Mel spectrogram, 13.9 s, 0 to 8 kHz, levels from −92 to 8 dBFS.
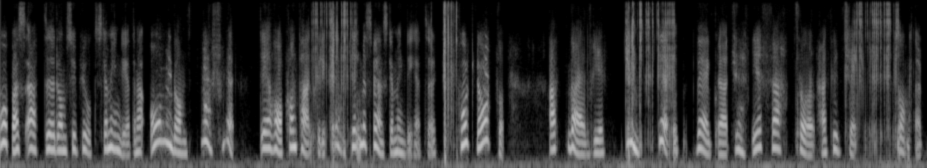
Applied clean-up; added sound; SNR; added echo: neural diffusion model UNIVERSE++.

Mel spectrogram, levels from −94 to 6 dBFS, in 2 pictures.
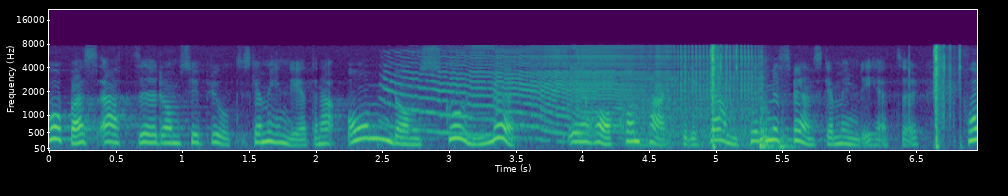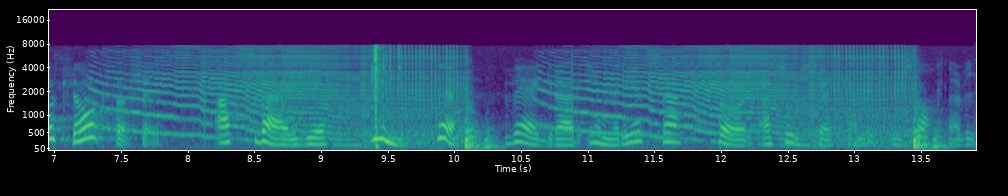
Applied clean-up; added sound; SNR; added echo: none; Fire + Squeak / Wood; 5 dB; none.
